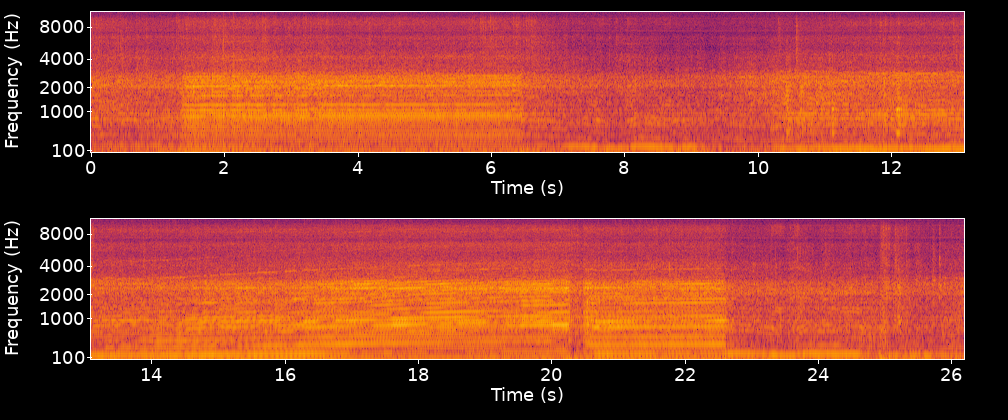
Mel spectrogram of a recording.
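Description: Other racing cars' engines buzz nearby.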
